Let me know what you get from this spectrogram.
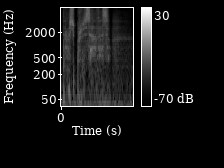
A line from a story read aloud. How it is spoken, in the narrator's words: whispered Lazareline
